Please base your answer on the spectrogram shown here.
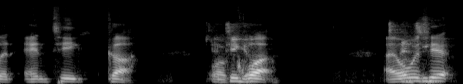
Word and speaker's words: Antigua: You You do not say pronounce the Antigua. U. They told you that when you went there. Isn't that what they All, did? all the people on the island said it's pronounced Antigua.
